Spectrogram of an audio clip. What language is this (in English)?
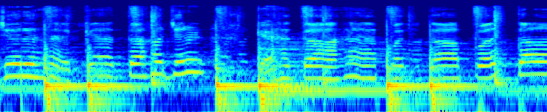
Hindi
